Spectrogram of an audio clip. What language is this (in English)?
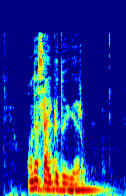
Turkish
